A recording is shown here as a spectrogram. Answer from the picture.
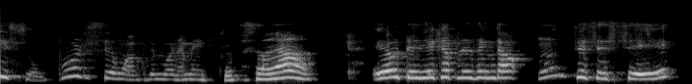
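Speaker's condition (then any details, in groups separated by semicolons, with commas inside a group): Cerebral palsy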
